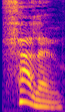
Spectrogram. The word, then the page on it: fallow: British English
